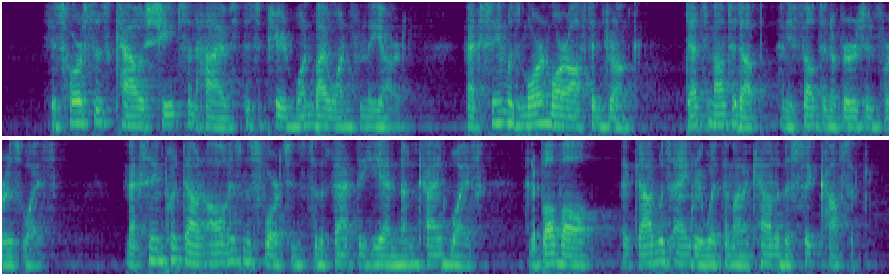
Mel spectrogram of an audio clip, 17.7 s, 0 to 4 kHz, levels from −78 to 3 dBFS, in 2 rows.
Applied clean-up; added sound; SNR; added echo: none; none; none; reverberation time 1.5 s.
